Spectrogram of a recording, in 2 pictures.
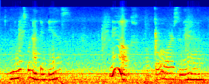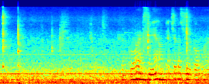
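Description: A spoon clinks and stirs in a bowl.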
